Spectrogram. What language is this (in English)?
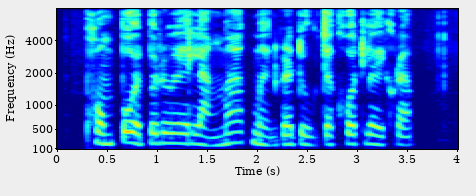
Thai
